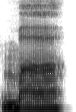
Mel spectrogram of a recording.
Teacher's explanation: first tone they call it five five because it starts at five and it ends at five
